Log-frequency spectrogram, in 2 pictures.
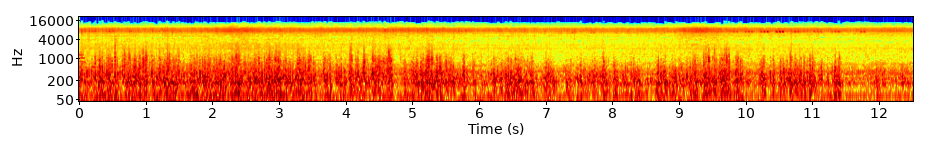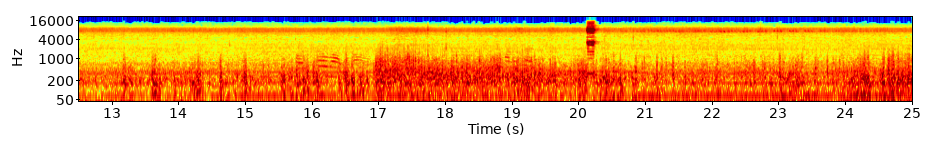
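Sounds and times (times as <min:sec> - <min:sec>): vehicle running on wet road: 0:00.0 - 0:25.0
wind buffeting microphone: 0:00.0 - 0:25.0.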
